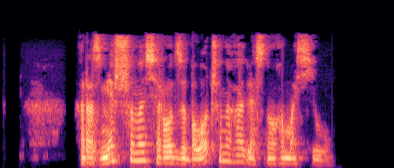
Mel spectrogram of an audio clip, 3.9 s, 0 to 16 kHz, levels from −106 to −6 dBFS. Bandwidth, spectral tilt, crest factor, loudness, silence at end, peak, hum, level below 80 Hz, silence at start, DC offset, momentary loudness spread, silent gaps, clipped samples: 7.8 kHz; -3.5 dB/octave; 18 dB; -17 LUFS; 0.65 s; -2 dBFS; none; -58 dBFS; 0.3 s; under 0.1%; 10 LU; 0.67-0.76 s; under 0.1%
